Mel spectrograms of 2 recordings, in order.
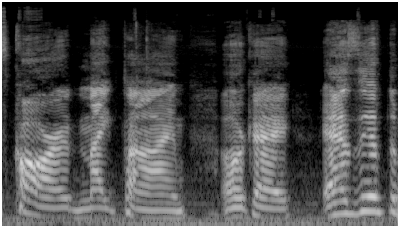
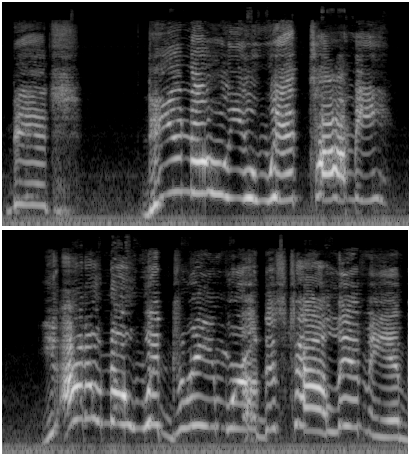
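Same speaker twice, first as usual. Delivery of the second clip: much higher, half-crying outrage; exasperated disbelief. Real, not acted. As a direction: wail at her naivety. Viewer exasperated at character.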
